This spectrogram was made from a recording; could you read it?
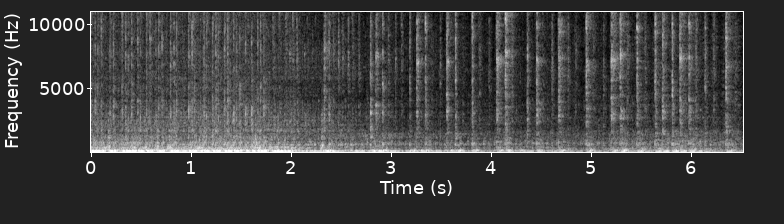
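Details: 1988 Harley FXR after alternator, clutch, primary, cam and ignition work: lumpy loping V-twin idle with uneven exhaust beat, slightly ragged as it may be a little cold, but running normally.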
